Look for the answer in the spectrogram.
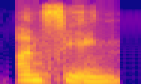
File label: "unseen", Indian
